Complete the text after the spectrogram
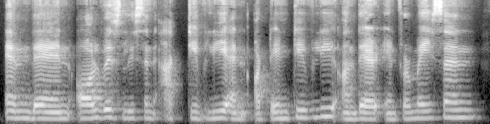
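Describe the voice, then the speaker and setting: A woman's voice: lowish voice, little pitch movement, normal speed, darkish tone. A woman in her thirties from Nepal with a Nepali accent, giving casual advice and leaning often on "you know" and "like.". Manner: heavy use of fillers "you know" and "like".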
